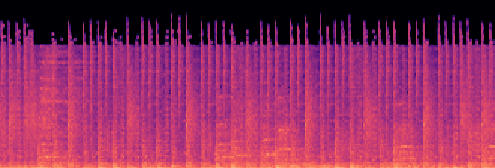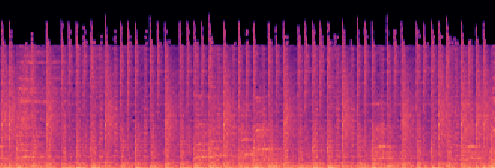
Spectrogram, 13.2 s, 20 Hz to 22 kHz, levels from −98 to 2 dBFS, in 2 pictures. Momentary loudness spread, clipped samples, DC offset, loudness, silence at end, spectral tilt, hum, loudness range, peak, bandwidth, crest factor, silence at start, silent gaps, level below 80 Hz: 4 LU; under 0.1%; 0.6%; -19 LUFS; 0 s; -4.5 dB/octave; none; 1 LU; 0 dBFS; over 20 kHz; 16 dB; 0 s; none; -24 dBFS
